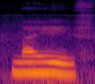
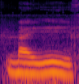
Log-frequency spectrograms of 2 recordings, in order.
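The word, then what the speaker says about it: Maeve: Maave. Maave, it's pronounced a warrior of the Hiburnians and Valarius dreamer and warrior.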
